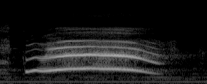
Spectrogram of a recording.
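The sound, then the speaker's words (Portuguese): A baby lets out one long, drawn-out wail at night, lasting over a second, rising slightly then trailing off, clear over a faint steady low hum. “Eu escutava a criança chorar, falei, Deus, tenha misericórdia dessa mãe.”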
